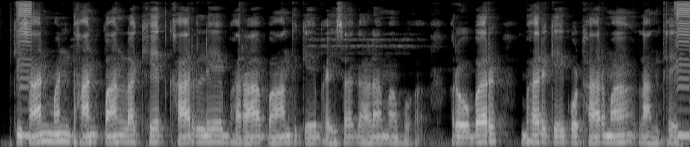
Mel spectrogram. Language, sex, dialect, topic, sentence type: Chhattisgarhi, male, Central, agriculture, statement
